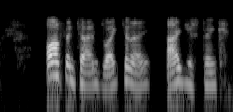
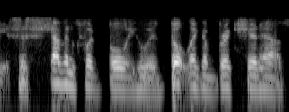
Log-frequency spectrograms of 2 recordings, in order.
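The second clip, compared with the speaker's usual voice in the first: normal talking voice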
